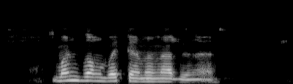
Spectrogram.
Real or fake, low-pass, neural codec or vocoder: fake; 5.4 kHz; codec, 16 kHz, 4.8 kbps, FACodec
